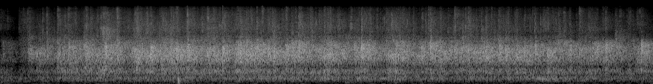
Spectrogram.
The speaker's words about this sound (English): please give him a warm round of applause. Welcome.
